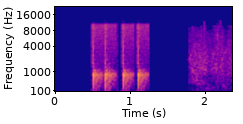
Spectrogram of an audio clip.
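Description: Four quick wet plops in a row, a cartoon sound effect, starting about half a second in.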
